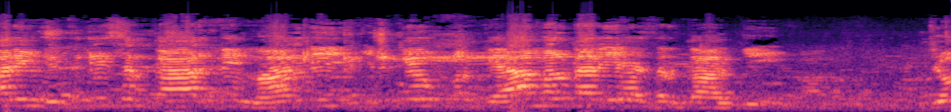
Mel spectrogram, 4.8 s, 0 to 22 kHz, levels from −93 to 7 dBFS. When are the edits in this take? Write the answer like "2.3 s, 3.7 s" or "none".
none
